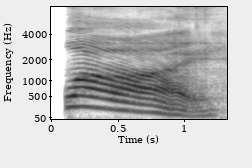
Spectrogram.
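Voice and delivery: long, falling wail of why; drawn-out dismay. Pretend. Streamer appalled by the shoe design, in drawn-out mock dismay. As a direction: stretch it out as it slides down.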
